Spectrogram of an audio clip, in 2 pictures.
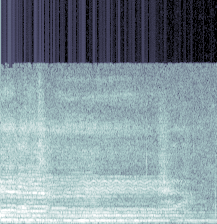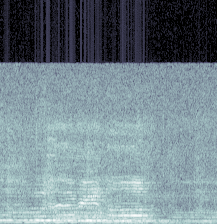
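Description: Mixed choir of male and female voices singing a slow song in held chords, the voices easing off in loudness after about two seconds.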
